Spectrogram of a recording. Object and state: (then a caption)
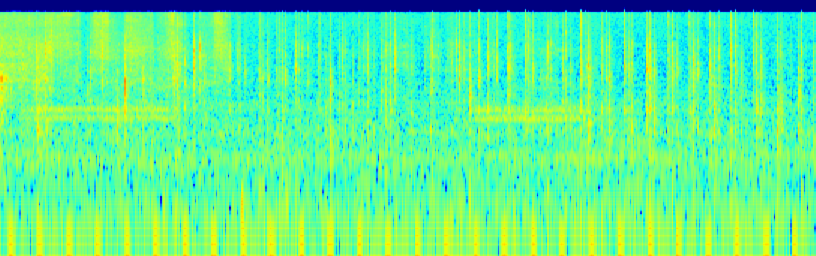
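Foil sheet-mask sachet tapped with nails. Long nails tap and scratch a full, flat laminated foil sachet holding a Korean sheet mask. The result is a quick, uneven run of sharp, bright clicks and crinkly scratches over a low background rumble.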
